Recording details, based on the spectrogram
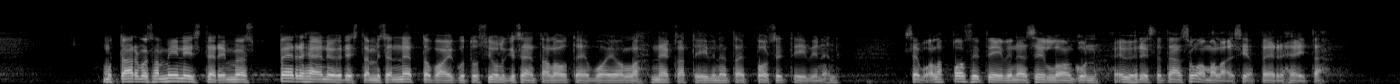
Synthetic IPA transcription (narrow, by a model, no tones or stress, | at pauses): mut̪ːɑrʋesɑmminist̪eɾimyøsperheːnyhdist̪æmisennet̪ːoʋɑikut̪usjulkiseːnt̪ɑlout̪eːʋʋoiolːɑnekɑt̪iːʋinent̪ɑipposit̪iːʋinen | seʋo̰jo̰lːɑpposit̪iːʋinensilːoiŋkunyhdist̪et̪æːnsuɑmɑlɑisiɑperheit̪æ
